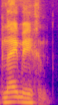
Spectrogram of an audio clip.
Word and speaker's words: Nijmegen: Yeah, I live between two big cities, but you can call it Nijmegen. Okay. Nijmegen. Nia, can you spell that?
